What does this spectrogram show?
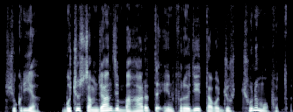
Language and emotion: Kashmiri, surprised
